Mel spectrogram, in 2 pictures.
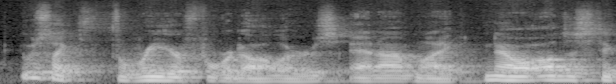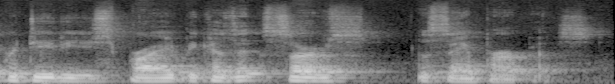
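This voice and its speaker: A man giving a casual card game deck walkthrough with relaxed, explanatory talk, recorded in low-quality audio without his usual mic. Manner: relaxed, explanatory, frequent "uh" fillers. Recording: echoey room on a makeshift mic.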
